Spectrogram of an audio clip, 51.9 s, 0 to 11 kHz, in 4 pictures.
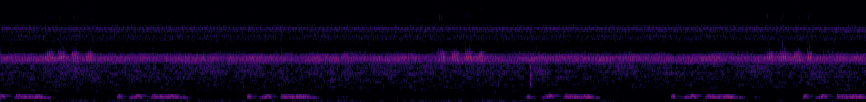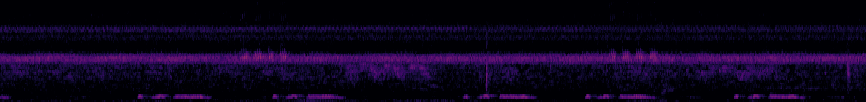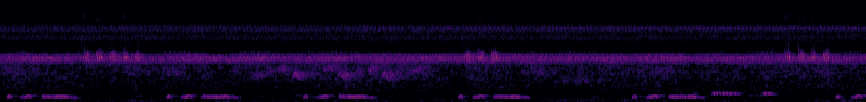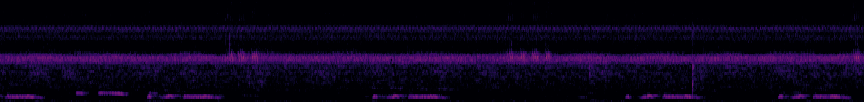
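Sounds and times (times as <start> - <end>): dove cooing: 0.0 - 1.0, 1.7 - 3.0, 3.6 - 5.2, 7.8 - 9.1, 10.0 - 11.4, 12.0 - 13.4, 15.0 - 16.2, 17.0 - 18.4, 19.9 - 21.2, 21.8 - 23.0, 24.0 - 27.2, 27.9 - 31.9, 32.8 - 34.1, 35.4 - 42.4, 44.4 - 45.9, 48.3 - 49.6, 50.6 - 51.9
higher bird calls: 30.4 - 32.0, 35.4 - 37.7, 38.4 - 42.3.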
